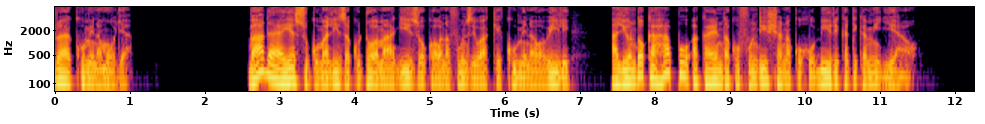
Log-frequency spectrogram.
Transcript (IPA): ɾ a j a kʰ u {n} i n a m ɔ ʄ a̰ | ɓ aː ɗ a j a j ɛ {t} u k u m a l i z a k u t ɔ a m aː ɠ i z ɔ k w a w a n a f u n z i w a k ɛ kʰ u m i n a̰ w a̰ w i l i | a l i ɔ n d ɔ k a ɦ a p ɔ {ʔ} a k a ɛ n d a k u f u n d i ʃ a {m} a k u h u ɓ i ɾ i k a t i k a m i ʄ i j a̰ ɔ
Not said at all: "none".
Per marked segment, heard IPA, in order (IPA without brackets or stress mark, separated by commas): m, s, ʔ, n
